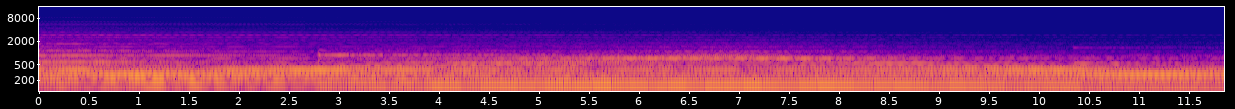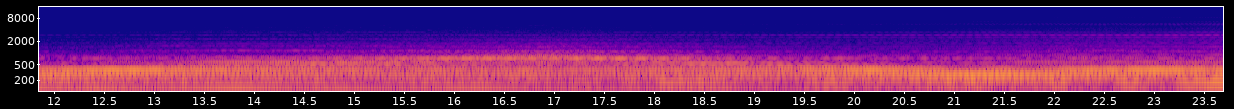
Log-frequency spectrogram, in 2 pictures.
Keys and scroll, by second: 7.1 Delete, 16.8 4, 19.5 2.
